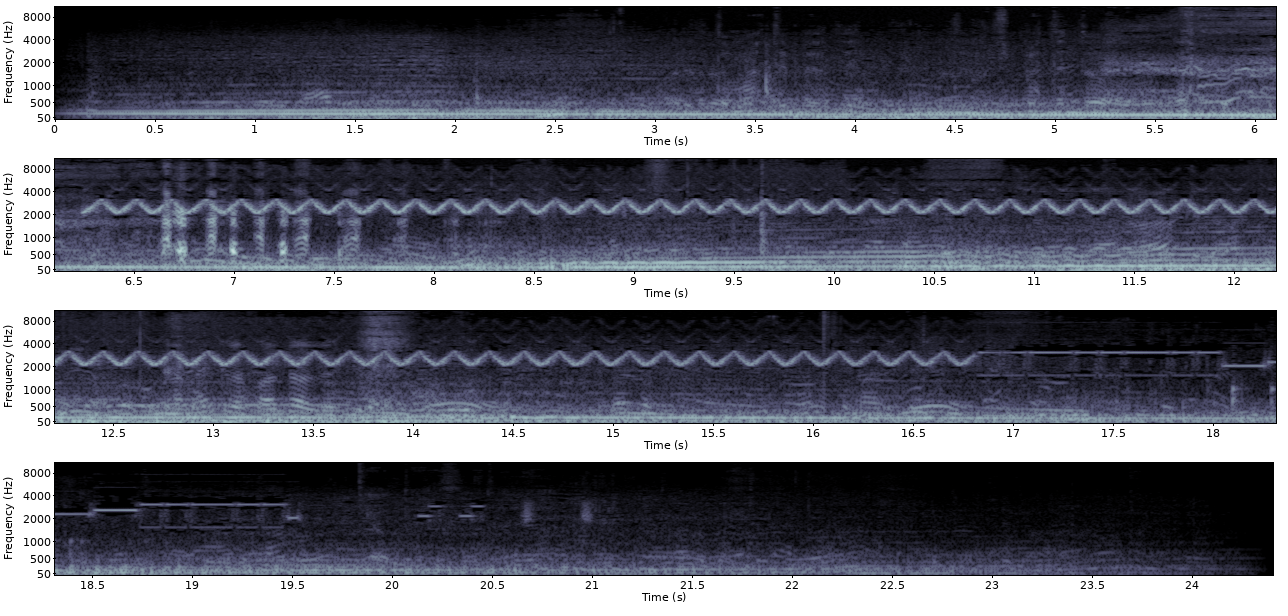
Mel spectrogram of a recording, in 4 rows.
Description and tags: TC2000.08.Cabalen.TeChupasteTodo
Diego + siren + cars + wine + me = ….Quedo Vino?
siren, voice, laughter, race, sound, zoomh4, field-recording, car, alarm, male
